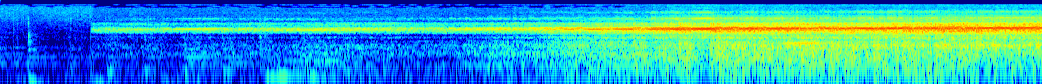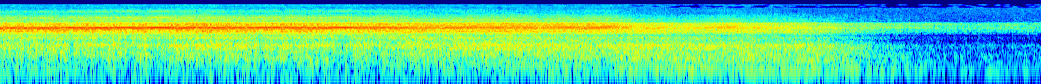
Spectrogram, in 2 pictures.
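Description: Jet aircraft passing: a roar with a high whine builds over the first few seconds, holds steady, and fades away near the end.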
